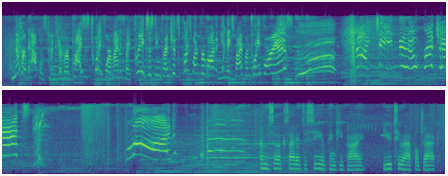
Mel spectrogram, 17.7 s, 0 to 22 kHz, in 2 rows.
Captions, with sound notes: Number of Apples times number of Pies is 24 minus my pre-existing friendships plus 1 for Maud and you makes 5 from 24 is-- [big breath] Nineteen new friendships! Maud! I'm so excited to see you, Pinkie Pie. You too, Applejack.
